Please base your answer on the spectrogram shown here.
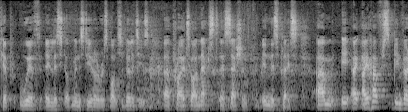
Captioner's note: laughter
